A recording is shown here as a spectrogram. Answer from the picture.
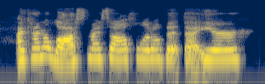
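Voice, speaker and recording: A woman talks at a fairly slow pace, the sound dry and close with no echo. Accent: Midwestern American. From Southern Illinois. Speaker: freelance writer. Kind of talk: casual interview. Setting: video call.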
